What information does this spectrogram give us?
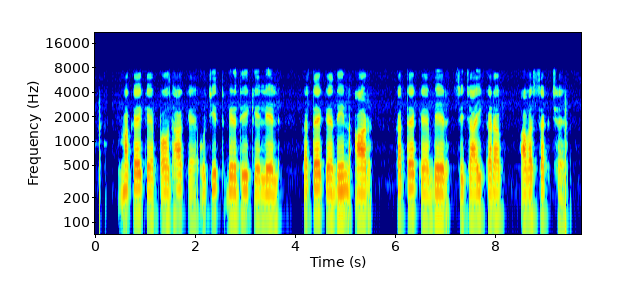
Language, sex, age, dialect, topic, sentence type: Maithili, male, 18-24, Eastern / Thethi, agriculture, question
